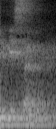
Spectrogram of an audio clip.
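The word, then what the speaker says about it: listen: तो ये लिसन, यहाँ पर भी इसको साइलेंट के तौर पर पढ़ा जा रहा है।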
